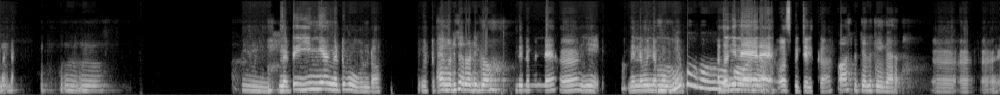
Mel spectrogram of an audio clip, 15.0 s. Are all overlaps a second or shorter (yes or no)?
yes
